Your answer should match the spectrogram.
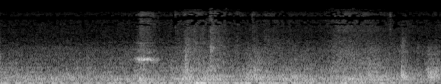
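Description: Steady rushing rumble of an IMOCA 60 racing yacht's hull driving through the sea, heard from inside the cabin, with a brief high tone about one and a half seconds in and a couple of knocks about two seconds in.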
